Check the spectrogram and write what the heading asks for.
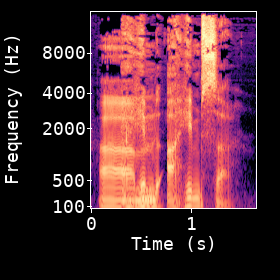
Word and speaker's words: ahimsa: And then episode four is Amisa? I'm not sure how to pronounce that. A-H-M-I-S-A. – Ahimsa. – Ahimsa, you're right. I misread that.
